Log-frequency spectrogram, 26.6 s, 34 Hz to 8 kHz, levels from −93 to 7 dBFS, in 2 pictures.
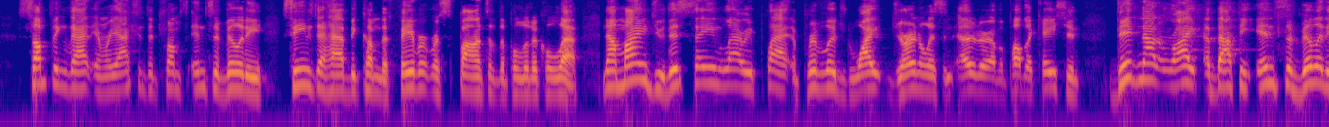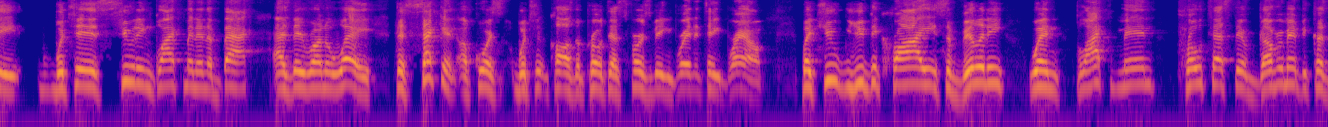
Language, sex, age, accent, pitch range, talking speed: English, male, 30-49, American, 180-225 Hz, 175 wpm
